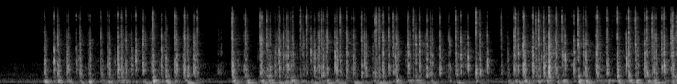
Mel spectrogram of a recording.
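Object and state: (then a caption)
Plastic keyboard with round keycaps being typed on. Rapid fingertip and short-nail typing on an Ajazz 308I, a brown and white compact wireless keyboard with hard plastic round typewriter-style keycaps, resting on a wooden desk. Dense runs of short, bright plastic clacks with almost no ring. The bursts break in brief pauses near two and five seconds.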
